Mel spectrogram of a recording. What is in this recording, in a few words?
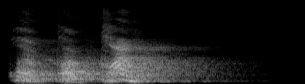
Banter; Warframe; Clem; en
